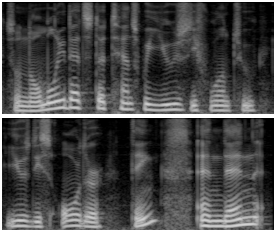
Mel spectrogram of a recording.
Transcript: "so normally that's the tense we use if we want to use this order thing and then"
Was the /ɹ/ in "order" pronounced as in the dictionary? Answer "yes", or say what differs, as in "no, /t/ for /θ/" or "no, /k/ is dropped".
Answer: yes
